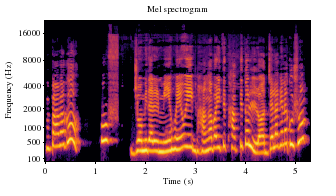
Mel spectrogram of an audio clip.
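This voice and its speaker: A woman's voice: extremely high pitch, big pitch swings, brisk. A woman voicing a haughty, scolding sister-in-law from a rich household in a melodramatic cartoon. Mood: scornful scolding. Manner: scolding, taunting.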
